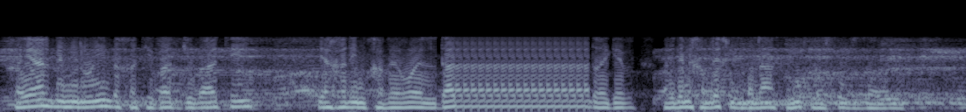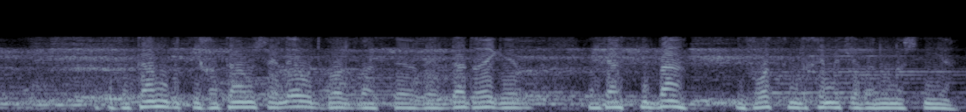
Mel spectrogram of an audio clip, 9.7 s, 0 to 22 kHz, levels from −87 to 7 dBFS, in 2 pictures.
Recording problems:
wrong speed and pitch; too fast and too high; 1.5 times normal speed
high frequencies cut off; noticeable; nothing above 5.5 kHz
distortion; slight; 11% of the sound clipped
voice in the background; loud; throughout; 7 dB below the speech
audio freezing; at 2.5 s for 0.5 s

